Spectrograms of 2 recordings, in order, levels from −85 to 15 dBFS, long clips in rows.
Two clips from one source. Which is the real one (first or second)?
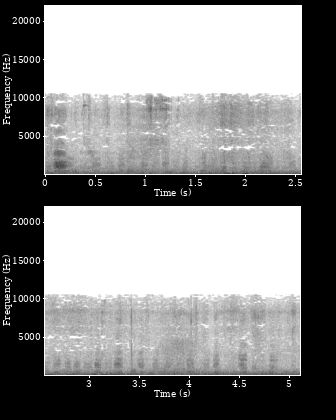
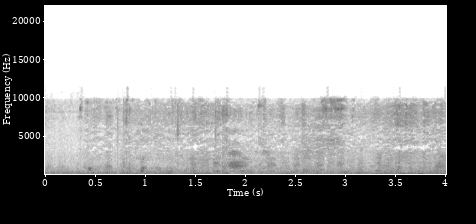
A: first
